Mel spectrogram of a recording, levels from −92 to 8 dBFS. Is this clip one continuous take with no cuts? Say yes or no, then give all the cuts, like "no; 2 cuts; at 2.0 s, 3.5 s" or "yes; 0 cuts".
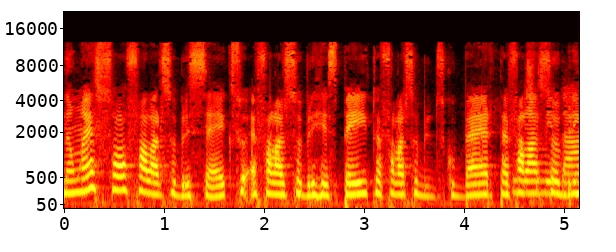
yes; 0 cuts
